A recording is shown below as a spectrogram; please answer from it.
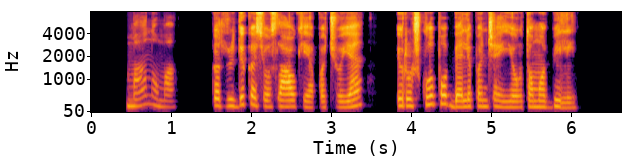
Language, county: Lithuanian, Marijampolė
